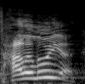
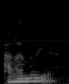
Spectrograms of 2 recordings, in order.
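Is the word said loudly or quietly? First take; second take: loudly; quietly. First: The word is shouted out loudly with energy. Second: The word is said quietly and without energy. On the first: The speaker calls it right. "It's always hallelujah. ... say it in a loud voice" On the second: The speaker calls it wrong. "I don't ever hear them go like this"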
